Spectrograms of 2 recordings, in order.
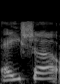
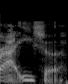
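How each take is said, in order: First: "Aisha" in two syllables, opening like the word "ace"; "Aisha" with a long A, then sha; two-syllable pronunciation. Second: "Aisha" in three syllables, opening like "eye"; "Aisha" with eye, then a long ee, then sha; three-syllable pronunciation. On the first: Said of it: "It's either pronounced Aisha or". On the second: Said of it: "but I think it's Aisha". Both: Shown as a demonstration.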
